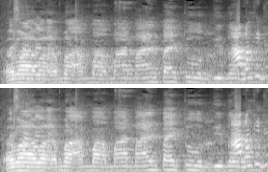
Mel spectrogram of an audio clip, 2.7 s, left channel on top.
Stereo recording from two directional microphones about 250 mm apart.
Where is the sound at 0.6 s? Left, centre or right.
Right.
